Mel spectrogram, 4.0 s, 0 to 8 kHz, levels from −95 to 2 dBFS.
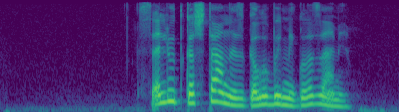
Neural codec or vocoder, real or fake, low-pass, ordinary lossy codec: none; real; 7.2 kHz; none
